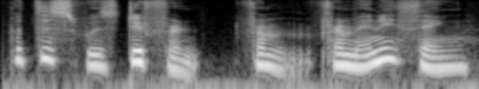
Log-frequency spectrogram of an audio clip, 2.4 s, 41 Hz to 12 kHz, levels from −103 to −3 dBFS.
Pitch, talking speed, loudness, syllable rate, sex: 200 Hz, 150 wpm, -20 LUFS, 5.2 syllables/s, female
